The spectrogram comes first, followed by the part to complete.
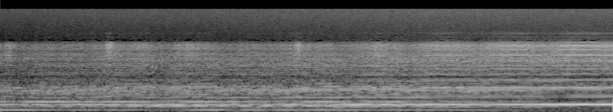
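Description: Instrumental intro of an alternative rock song: effects-laden electric guitar holding sustained, ringing chords, with no vocals yet. A low sustained note underneath drops away about four and a half seconds in.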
